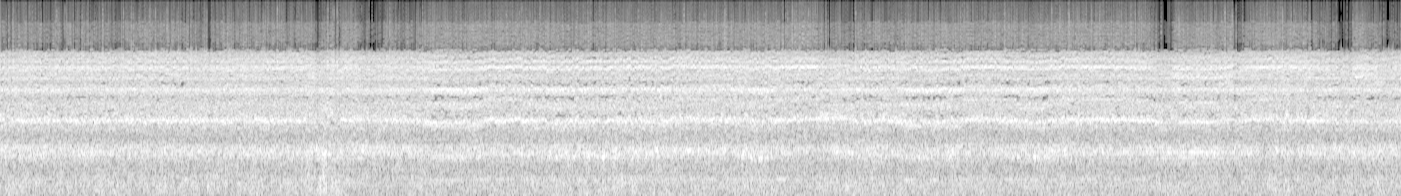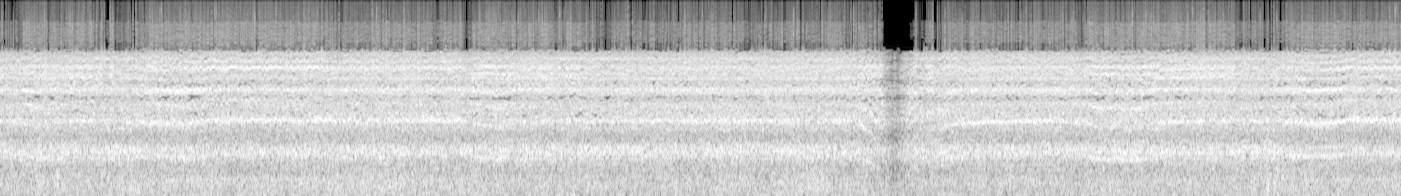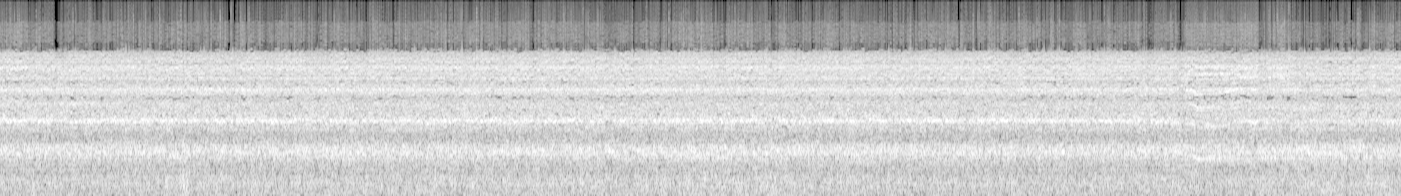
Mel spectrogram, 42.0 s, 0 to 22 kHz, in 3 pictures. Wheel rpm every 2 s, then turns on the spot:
230, 230, 220, 220, 230, 230, 230, 220, 230, 230, 230, 160, 220, 230, 230, 230, 230, 230, 230, 230, 230.
none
